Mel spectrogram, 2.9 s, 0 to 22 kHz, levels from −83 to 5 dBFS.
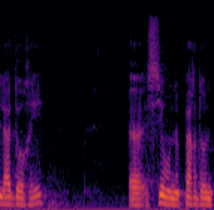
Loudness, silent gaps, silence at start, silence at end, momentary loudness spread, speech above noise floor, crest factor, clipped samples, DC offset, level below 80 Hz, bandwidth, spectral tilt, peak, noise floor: -34 LUFS; none; 0 s; 0 s; 9 LU; 31 dB; 16 dB; under 0.1%; 0.1%; -62 dBFS; 16.5 kHz; -6 dB/octave; -20 dBFS; -64 dBFS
